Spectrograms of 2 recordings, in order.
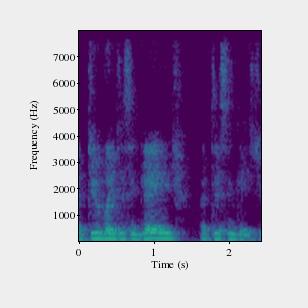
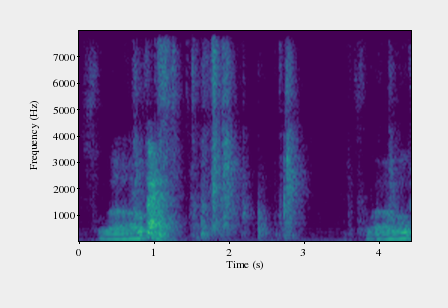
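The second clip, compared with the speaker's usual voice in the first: called slow, fast; 3 semitones lower, much slower than usual. Shown as a demonstration. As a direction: call the tempo, stretch slow, snap fast. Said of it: "Now I'm gonna say slow, fast".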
